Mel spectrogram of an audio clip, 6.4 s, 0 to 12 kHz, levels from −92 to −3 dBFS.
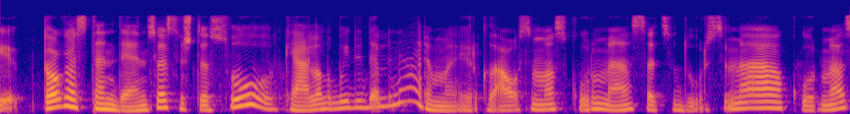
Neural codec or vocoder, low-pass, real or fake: codec, 16 kHz, 6 kbps, DAC; 7.2 kHz; fake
